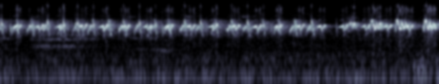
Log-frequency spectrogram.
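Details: Dense, rough sequence of high chirping notes from a bar-winged prinia, one of six birds together, running almost continuously with irregular spacing and a short dip around three seconds.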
